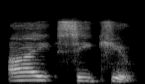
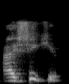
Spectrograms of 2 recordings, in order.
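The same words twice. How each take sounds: First: The letters are said slowly and separately. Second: The letters are run together quickly. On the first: It names the three letters. "as in the letters" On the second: It sounds like a phrase about seeking someone. "if you say it quickly"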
